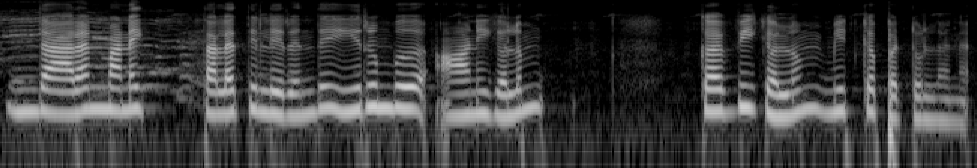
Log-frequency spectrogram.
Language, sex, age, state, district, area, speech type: Tamil, female, 30-45, Tamil Nadu, Kallakurichi, rural, read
